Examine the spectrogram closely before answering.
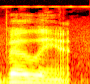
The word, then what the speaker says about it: Volant: The tiny borough of Volant is home to numerous shops and antiques.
